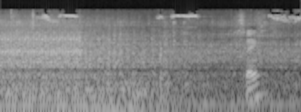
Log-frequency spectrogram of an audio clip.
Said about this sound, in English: And here, you put in the EPTO button, the engine will shut off, but then it'll go right into the hybrid system.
